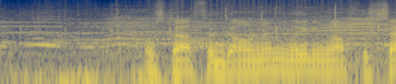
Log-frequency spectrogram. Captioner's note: crowd cheers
